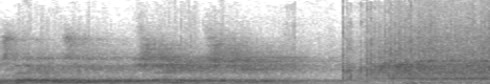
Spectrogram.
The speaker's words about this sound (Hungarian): Kitörő ovációval fogadta a közönség azt a pillanatot, amikor Mihály Árpád a jégkorongpályán lett magyar állampolgár.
